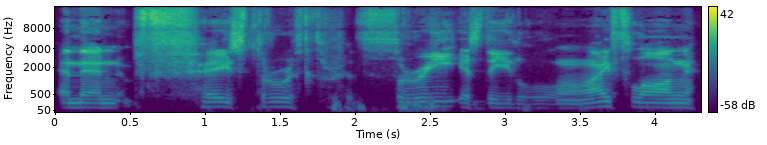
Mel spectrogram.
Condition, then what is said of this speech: Stuttering. One of the calls that he had too, where he said it's weird because if you sing, the stutter goes away.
